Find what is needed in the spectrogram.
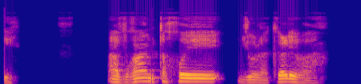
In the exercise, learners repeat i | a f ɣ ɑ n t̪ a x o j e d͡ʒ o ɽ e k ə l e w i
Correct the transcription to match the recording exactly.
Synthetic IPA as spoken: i | a f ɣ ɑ n t̪ a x o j e d͡ʒ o ɽ a k ə ɽ e w a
